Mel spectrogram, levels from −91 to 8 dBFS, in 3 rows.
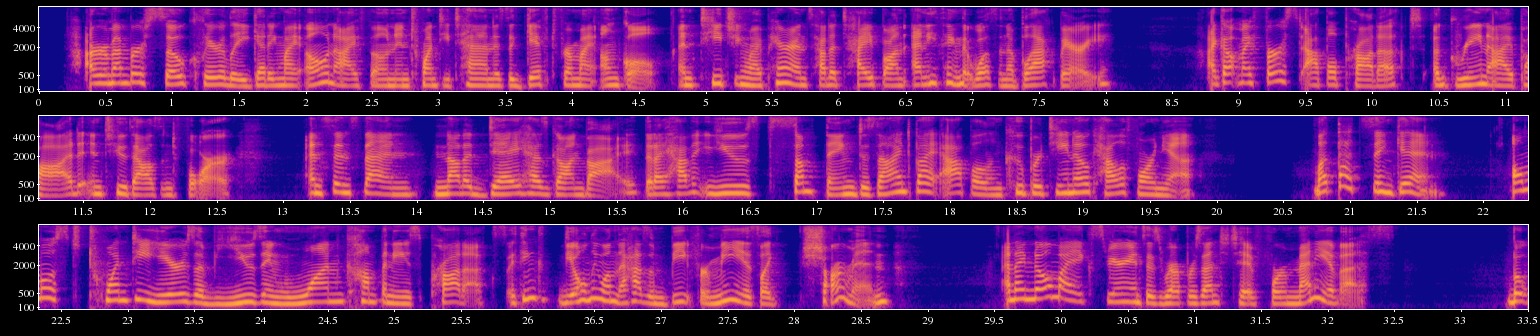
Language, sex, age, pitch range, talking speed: English, female, 10-29, 190-245 Hz, 175 wpm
